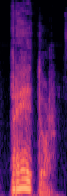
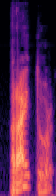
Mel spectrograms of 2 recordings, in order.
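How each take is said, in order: First: The first vowel sounds like 'e'. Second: The first vowel sounds like 'ai'. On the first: This is the rustic countryside accent. "e sim Caecilius e Praetor" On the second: This is the standard city pronunciation. "não se dizia Caecilius nem Praetor"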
